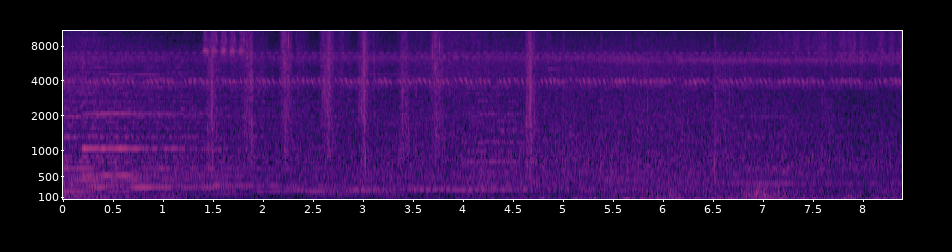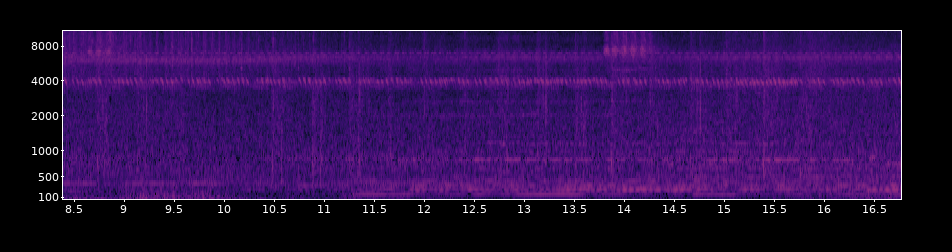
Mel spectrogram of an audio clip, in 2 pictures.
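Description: Footsteps crunch over rubble.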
